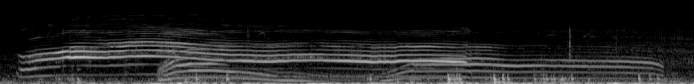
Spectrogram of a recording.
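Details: Stray cats on the verge of a fight give a loud, drawn-out yowl, harmonically rich and wavering, swelling and dipping in pitch for about six seconds with a second voice joining, above a low rumbling background.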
